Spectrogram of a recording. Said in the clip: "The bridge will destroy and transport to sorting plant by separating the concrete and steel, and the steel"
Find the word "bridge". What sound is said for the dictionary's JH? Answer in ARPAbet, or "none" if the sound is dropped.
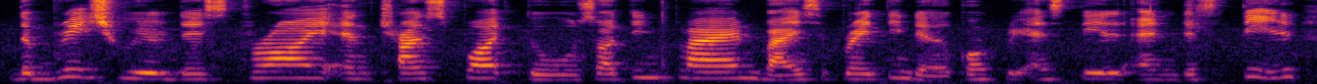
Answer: CH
